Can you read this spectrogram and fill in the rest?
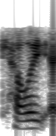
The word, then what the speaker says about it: Kelley: Hey guys, this is Kelley S., uh, recovered compulsive eater and bulimic in Tulsa, Oklahoma. And my name's spelled with an EY, so Kelly EYS.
